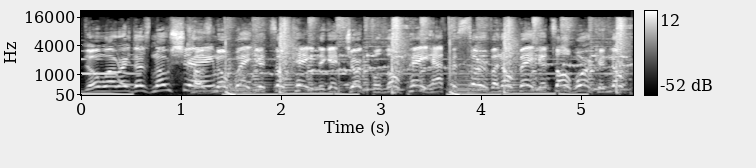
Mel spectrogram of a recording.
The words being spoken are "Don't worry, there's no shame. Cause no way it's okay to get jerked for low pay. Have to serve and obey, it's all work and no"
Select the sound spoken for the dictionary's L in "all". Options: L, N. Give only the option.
L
